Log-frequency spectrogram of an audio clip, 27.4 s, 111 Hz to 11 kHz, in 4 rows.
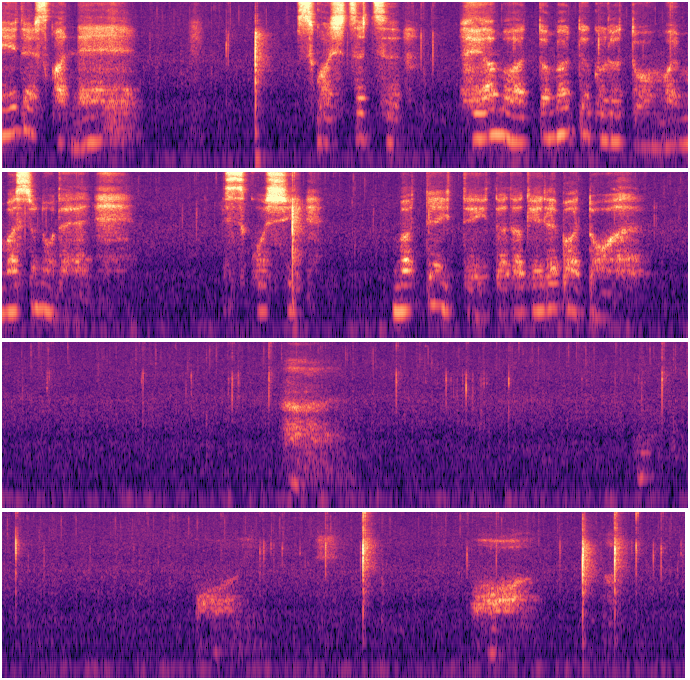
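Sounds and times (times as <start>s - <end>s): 
sharp drips or taps: 0.0s - 6.4s, 7.0s - 27.4s
steady rain heard from indoors: 0.0s - 27.4s
speech: 3.1s - 8.0s, 9.1s - 10.1s, 10.8s - 13.3s, 16.6s - 16.8s.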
